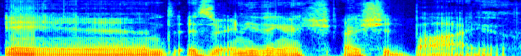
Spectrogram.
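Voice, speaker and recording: A man hosting an interview, asking slow, clear questions and repeating the answers back to check them. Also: deep voice, no echo. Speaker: host interviewer.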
